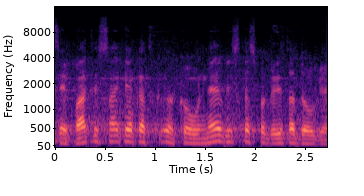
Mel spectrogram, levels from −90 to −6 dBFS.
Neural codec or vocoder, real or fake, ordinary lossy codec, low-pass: none; real; Opus, 16 kbps; 10.8 kHz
